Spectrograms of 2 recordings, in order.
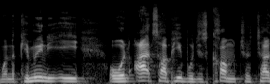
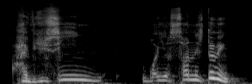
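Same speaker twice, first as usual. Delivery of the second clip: mock urgent, frantic, high-pitched voice; 5 semitones higher than usual. A son retells his father quoting a caller on the phone: imitating a frantic caller. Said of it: "like in a kind of frantic tone".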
